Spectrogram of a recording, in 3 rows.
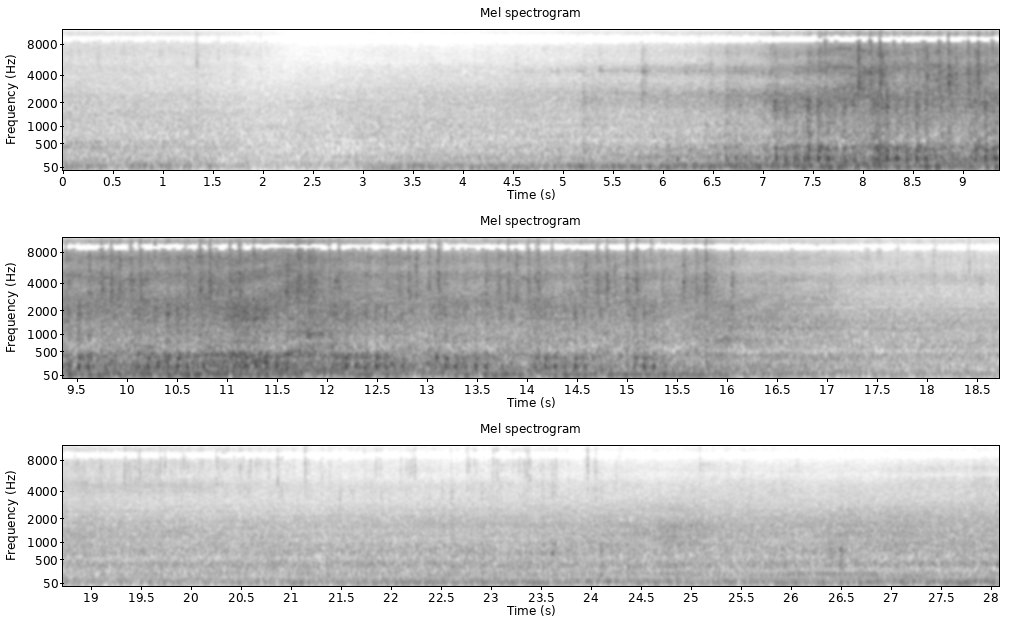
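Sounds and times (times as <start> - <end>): train wheels clicking over rail joints: 4.8 - 26.6.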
